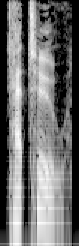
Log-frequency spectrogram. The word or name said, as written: tatoo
